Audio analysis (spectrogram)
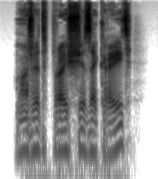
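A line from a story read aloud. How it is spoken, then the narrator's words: Quiet question. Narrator (Russian): тихо спросил Раевский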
